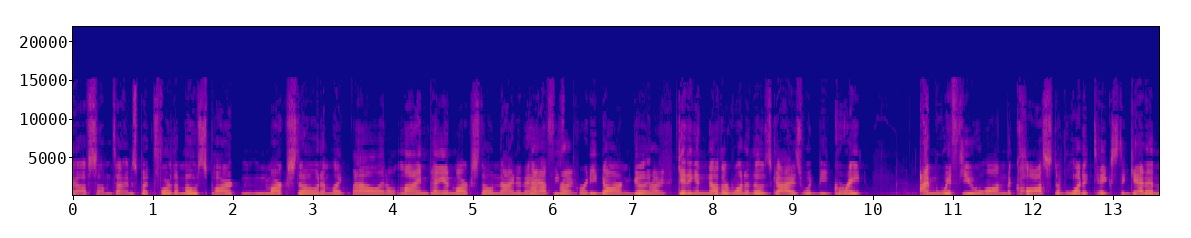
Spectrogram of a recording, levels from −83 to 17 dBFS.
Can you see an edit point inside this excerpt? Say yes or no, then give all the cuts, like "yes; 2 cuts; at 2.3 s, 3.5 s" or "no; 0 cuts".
yes; 1 cut; at 7.5 s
